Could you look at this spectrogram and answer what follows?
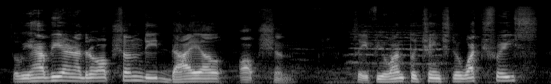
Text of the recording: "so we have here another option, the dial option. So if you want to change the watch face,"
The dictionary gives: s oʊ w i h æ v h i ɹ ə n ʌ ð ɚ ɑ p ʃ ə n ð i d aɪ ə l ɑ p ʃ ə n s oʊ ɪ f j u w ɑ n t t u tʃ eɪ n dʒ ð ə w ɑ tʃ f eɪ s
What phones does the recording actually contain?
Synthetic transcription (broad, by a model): s oʊ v i h æ v h i ɹ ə n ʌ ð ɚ ɑ p ʃ ə n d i d aɪ ə l ɑ p ʃ ə n s oʊ ɪ f j u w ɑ n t t u tʃ eɪ n dʒ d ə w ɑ tʃ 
